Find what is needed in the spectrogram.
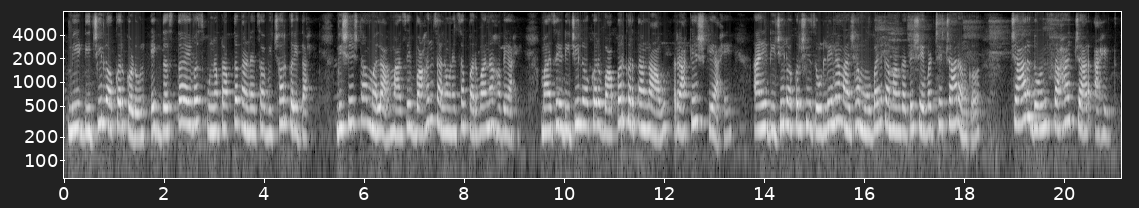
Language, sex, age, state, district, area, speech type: Marathi, female, 18-30, Maharashtra, Sindhudurg, urban, read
